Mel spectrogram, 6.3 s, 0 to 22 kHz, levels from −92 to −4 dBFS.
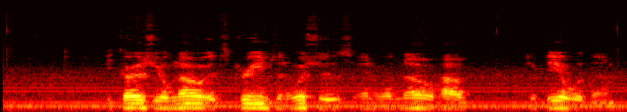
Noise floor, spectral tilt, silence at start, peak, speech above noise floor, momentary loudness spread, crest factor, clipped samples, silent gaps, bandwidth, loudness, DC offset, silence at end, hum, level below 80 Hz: -52 dBFS; -9 dB/octave; 0.05 s; -16 dBFS; 19 dB; 23 LU; 18 dB; under 0.1%; none; 7.2 kHz; -33 LUFS; under 0.1%; 0 s; none; -64 dBFS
